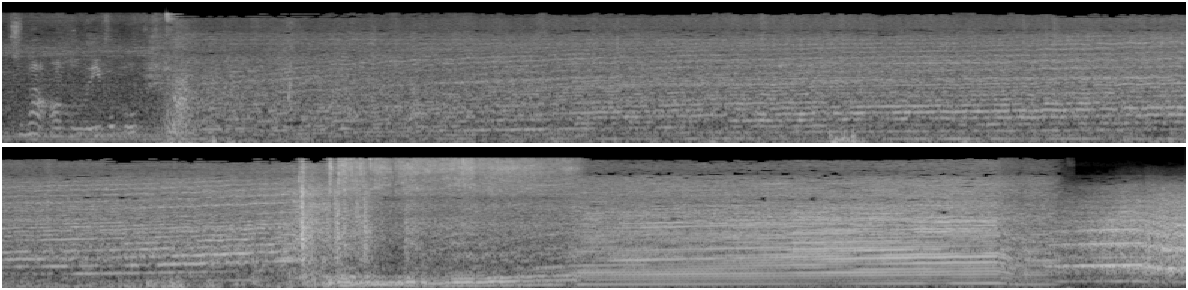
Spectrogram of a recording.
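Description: A sports car engine idles and revs.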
